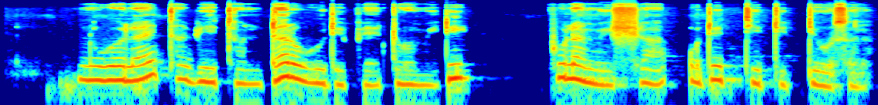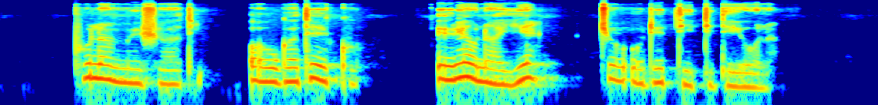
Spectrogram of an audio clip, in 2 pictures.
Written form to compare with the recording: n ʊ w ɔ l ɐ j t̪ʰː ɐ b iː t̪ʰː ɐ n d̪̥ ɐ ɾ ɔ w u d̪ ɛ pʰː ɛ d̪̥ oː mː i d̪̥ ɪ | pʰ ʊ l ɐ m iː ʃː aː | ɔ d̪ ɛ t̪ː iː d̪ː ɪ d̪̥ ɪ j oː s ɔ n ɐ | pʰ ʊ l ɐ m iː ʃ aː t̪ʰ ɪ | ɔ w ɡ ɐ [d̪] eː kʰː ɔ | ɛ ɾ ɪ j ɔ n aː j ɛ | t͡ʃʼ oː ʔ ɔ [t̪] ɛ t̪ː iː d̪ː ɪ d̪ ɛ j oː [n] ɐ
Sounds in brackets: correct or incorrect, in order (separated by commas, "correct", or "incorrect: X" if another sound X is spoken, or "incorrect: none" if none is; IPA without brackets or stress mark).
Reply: incorrect: t̪, incorrect: d̪, correct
